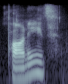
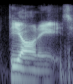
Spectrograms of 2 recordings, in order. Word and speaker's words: peonies: Pawnees? How do you pronounce that? No, P-E-O-N-Y. Peonies.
